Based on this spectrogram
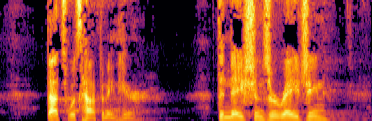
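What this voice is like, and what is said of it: Usual voice. Nothing is said of it.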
